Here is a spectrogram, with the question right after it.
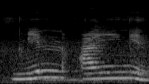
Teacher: nun mati bertemu dengan ha maka dibaca jelas tanpa didengungkan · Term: izhar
